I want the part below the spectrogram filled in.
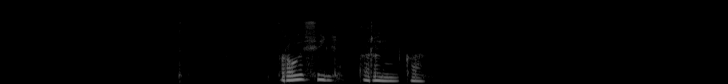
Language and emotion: Russian, neutral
